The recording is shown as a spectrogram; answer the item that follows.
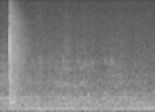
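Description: A single sharp tap just after the start, a watercolour brush knocking against the palette while paint is picked up, followed by a low steady hum.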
